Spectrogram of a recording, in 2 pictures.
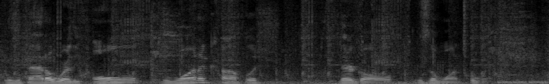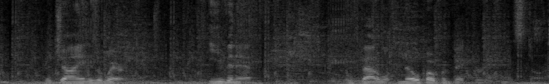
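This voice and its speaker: A man doing a let's play, reading a visual novel aloud as dramatic narration in halting phrases, with some off-the-cuff reactions. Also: medium pitch. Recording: music behind the voice. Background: game soundtrack music.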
